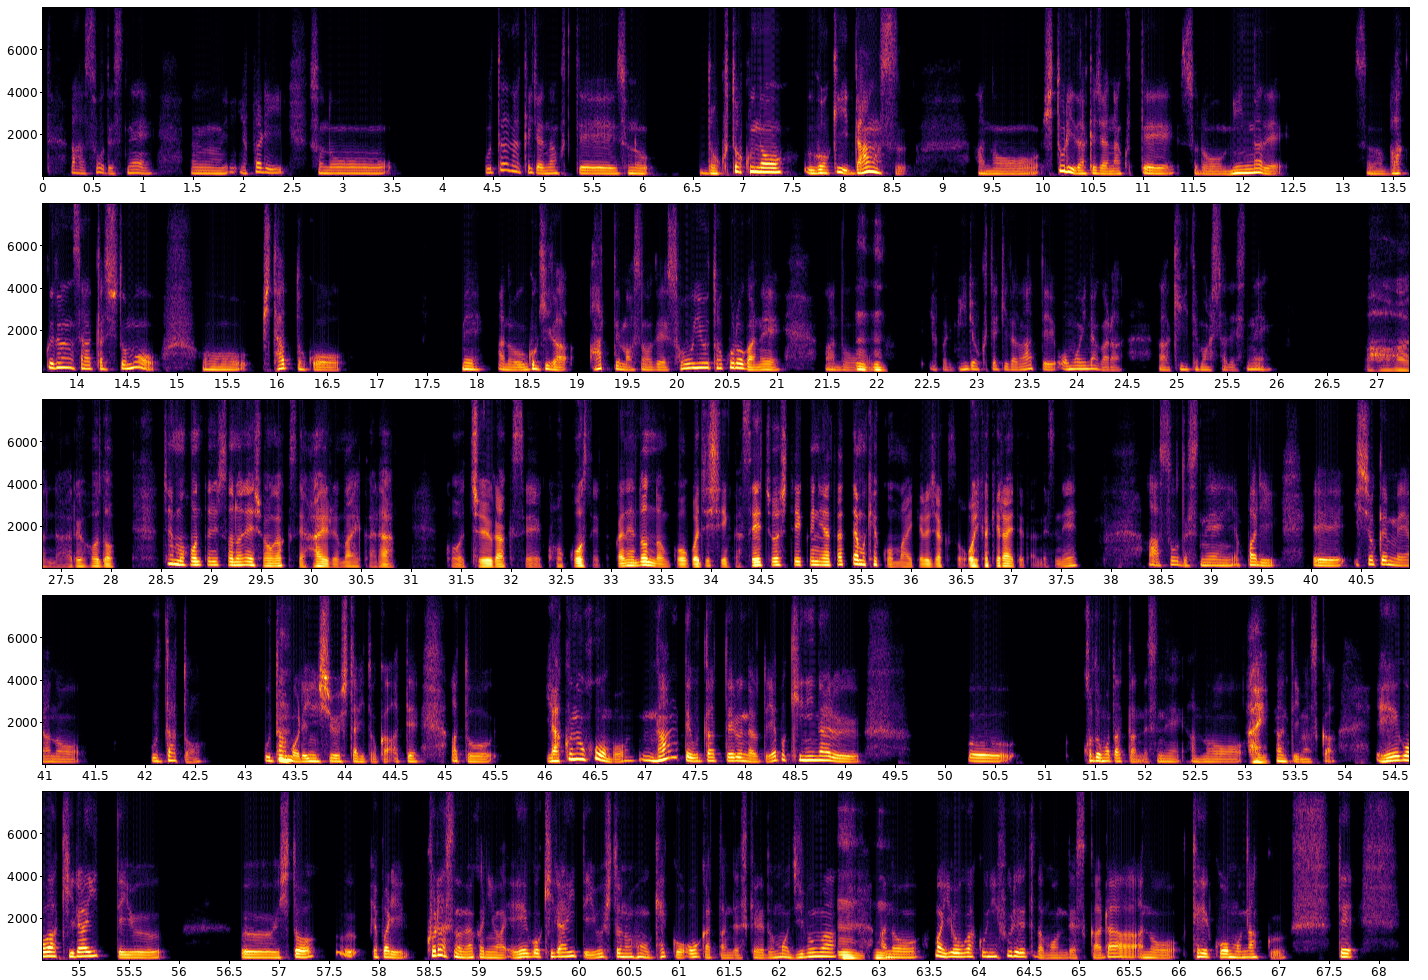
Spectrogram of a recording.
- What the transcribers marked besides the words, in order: none
- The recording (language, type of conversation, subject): Japanese, podcast, 子どもの頃の音楽体験は今の音楽の好みに影響しますか？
